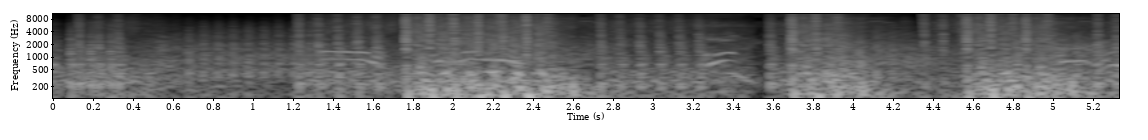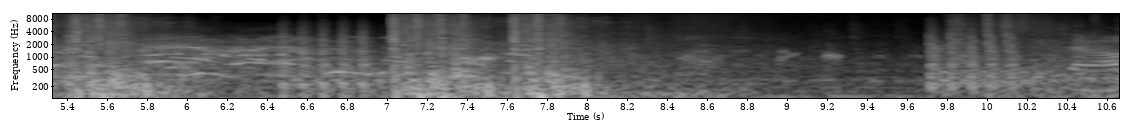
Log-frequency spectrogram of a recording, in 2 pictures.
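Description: Heavy automatic gunfire in a Far Cry 3 firefight, loud clattering bursts broken by brief pauses, with chicken-like clucks and voices mixed into the battle noise.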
